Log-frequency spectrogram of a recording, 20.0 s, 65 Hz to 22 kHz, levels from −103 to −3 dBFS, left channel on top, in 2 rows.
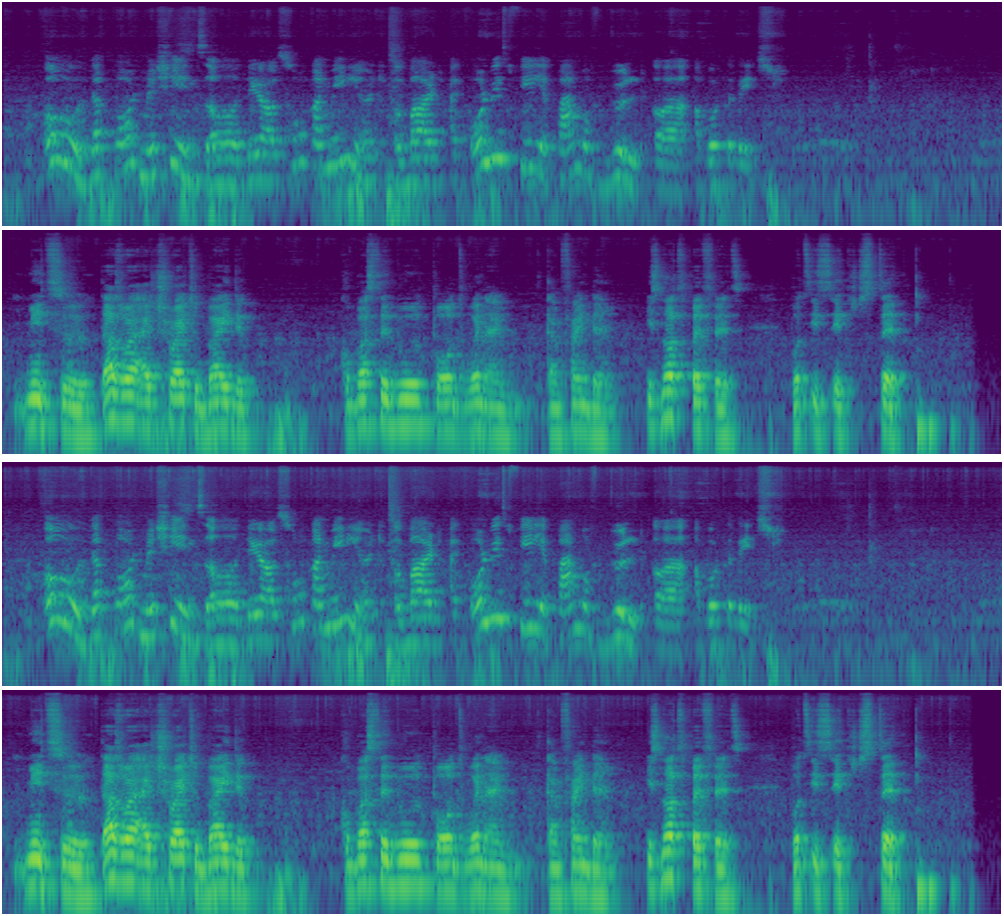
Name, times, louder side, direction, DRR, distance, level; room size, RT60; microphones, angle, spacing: voice 1, 0.4-7.5, right 2 dB, 50° right, 1.1 m, -38 dB
voice 2, 10.1-12.6 13.4-16.1 16.4-17.4 17.9-19.3, right 2 dB, 20° right, 0.3 m, -30 dB
5.5 x 4.5 x 3.8 m
head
